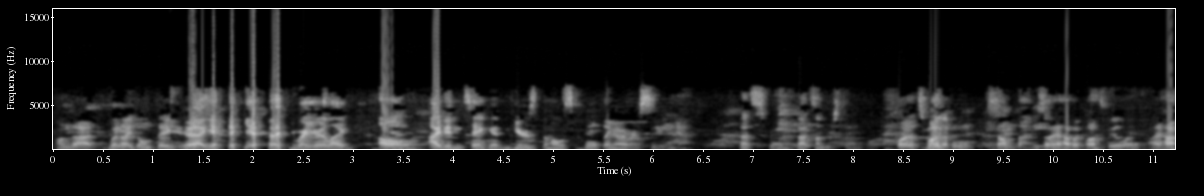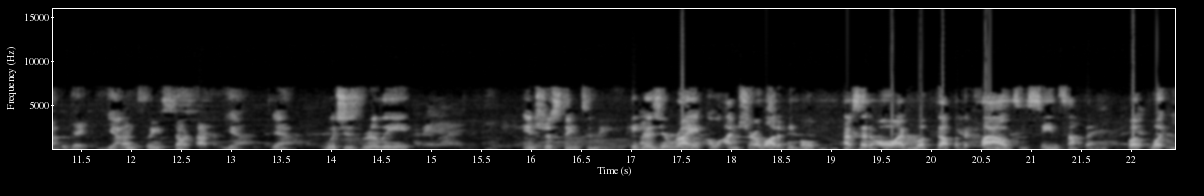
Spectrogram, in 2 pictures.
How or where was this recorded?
busy venue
